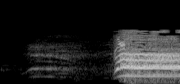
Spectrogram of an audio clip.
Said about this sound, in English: And he said, "Shout!" And the people shouted.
